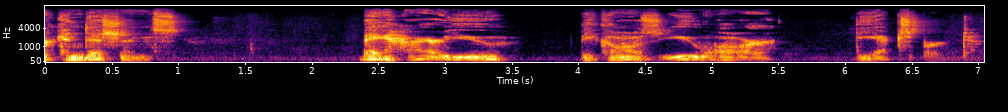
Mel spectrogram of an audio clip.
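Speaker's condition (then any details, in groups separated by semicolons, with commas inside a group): Throat cancer; tracheostomy tube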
